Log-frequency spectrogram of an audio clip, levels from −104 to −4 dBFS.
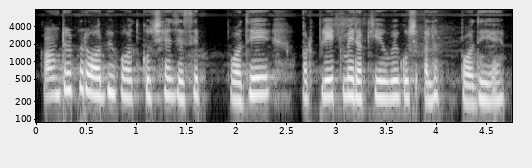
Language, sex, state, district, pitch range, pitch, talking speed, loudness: Hindi, female, Arunachal Pradesh, Lower Dibang Valley, 230-260 Hz, 245 Hz, 225 wpm, -16 LUFS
